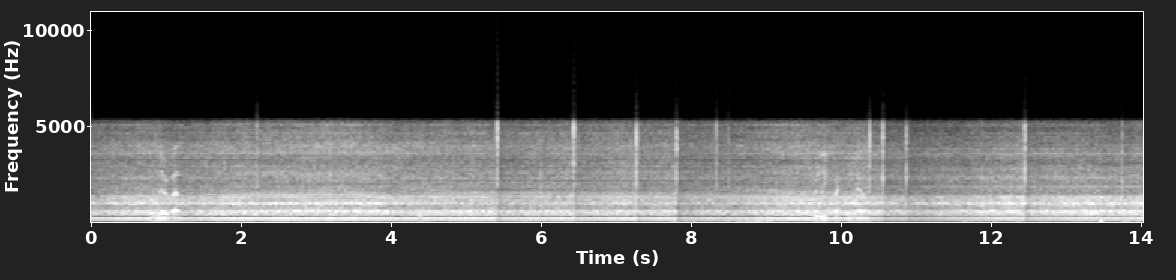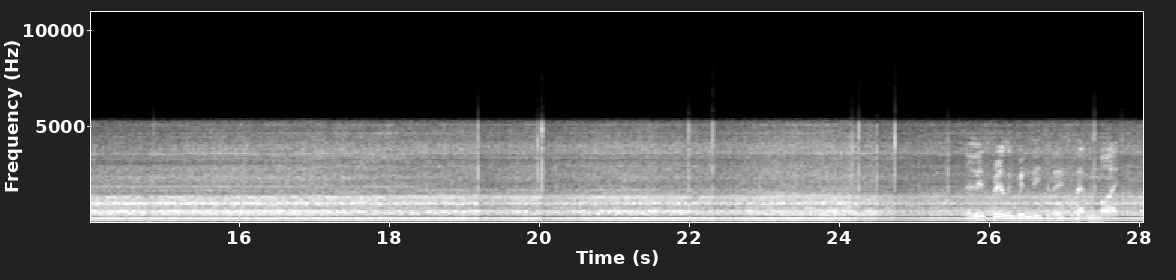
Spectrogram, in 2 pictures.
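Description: Hot-air popcorn popper's fan and heater blowing steadily with a low hum, while coffee beans roasting in it give scattered sharp cracks: first crack of the roast in progress.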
